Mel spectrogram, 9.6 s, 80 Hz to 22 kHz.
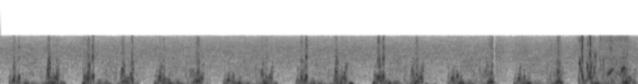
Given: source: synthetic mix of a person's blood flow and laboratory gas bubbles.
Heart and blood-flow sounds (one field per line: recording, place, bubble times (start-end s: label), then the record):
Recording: Doppler ultrasound of blood flow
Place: precordium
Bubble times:
8.66-9.57 s: bubbles
From the record:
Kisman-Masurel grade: 213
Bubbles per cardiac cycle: several, 3 to 8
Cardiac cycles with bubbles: 1 to 10%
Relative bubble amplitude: loud (0.450 to 0.775)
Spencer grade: 1 (occasional bubble signal discernible with the cardiac motion signal, with majority of cardiac periods free of bubbles)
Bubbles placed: only in the low amplitude regions of the cardiac cycle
